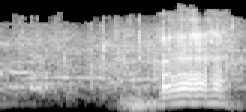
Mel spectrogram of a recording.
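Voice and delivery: loud, high "ah" of shock; freaked-out gasp. Retold or imitated. Man sees a healed back straighten, shocked cry. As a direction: gasp out loud, acting stunned. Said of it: "I'm, like, freaked out".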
